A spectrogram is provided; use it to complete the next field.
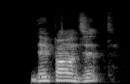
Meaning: second-person plural past historic of dépendre
- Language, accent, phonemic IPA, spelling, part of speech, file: French, Canada, /de.pɑ̃.dit/, dépendîtes, verb, LL-Q150 (fra)-dépendîtes.wav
